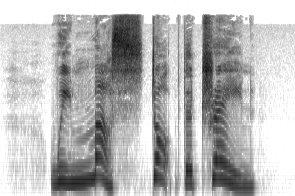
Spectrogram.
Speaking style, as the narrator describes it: Peter shouted

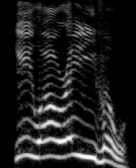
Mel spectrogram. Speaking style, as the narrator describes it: shouted Charlie Bates

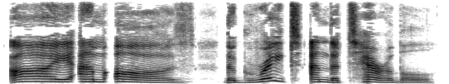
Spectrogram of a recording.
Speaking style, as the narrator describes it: the ball of fire roared

